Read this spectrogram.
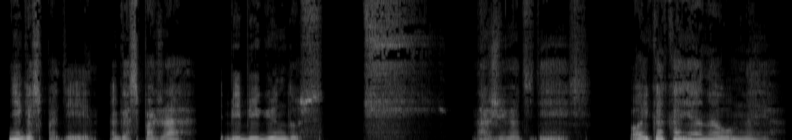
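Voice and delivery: animated voice, hushing then marvelling at the mistress; confiding, wondering character voice; admiring slave trader. Acted. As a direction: speak of her with awe, pitch swooping up.

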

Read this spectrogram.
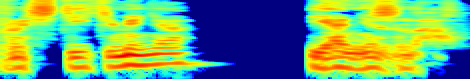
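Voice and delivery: soft, tender apology; gentle, kindly. A narrator's reading. Doctor apologises to the patient's daughter, gentle and kindly. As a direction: say it softly and kindly, letting it drop low at the end. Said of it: "доктор ласково сказал".

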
